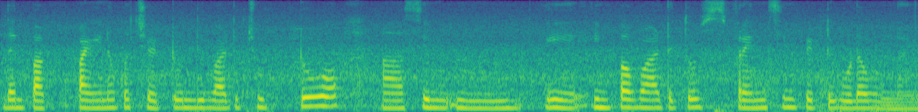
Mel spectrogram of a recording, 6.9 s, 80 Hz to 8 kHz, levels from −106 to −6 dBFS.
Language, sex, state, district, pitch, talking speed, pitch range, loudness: Telugu, female, Andhra Pradesh, Anantapur, 200 Hz, 95 wpm, 195-215 Hz, -20 LUFS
